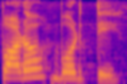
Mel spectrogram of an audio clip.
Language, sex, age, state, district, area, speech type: Bengali, female, 18-30, West Bengal, Nadia, rural, read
